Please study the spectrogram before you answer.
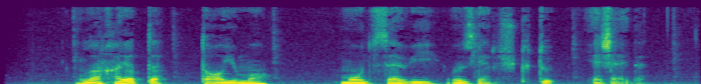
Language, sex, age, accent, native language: Uzbek, male, 18-24, Toshkent shahri, Uzbek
